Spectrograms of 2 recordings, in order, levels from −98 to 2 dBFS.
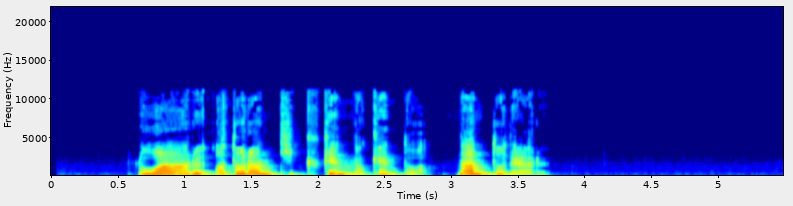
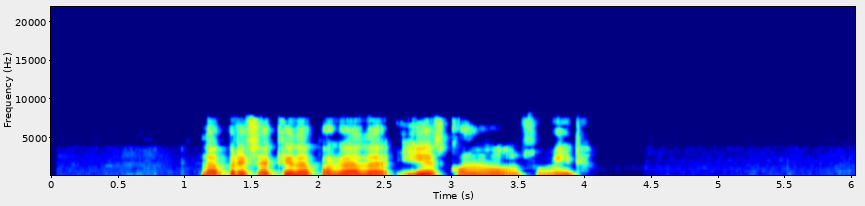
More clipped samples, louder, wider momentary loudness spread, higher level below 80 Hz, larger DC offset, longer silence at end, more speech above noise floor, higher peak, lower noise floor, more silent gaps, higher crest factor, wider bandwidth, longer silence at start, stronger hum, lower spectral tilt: neither; second, -29 LUFS vs -19 LUFS; first, 14 LU vs 8 LU; about the same, -58 dBFS vs -60 dBFS; neither; second, 1.8 s vs 2.1 s; second, 50 dB vs 68 dB; second, -8 dBFS vs -2 dBFS; second, -78 dBFS vs -86 dBFS; neither; about the same, 22 dB vs 20 dB; first, 11.5 kHz vs 7.8 kHz; second, 0.65 s vs 1.15 s; neither; first, -7.5 dB/octave vs -5 dB/octave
